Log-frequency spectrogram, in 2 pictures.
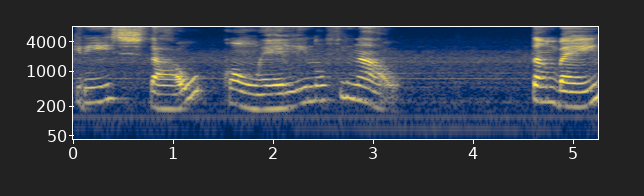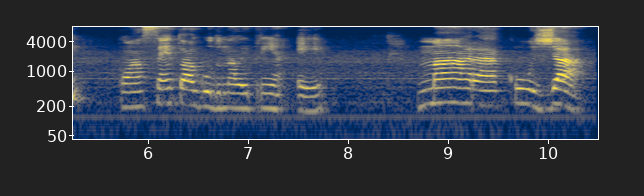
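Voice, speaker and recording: A woman's voice: mid-range voice, echoey room, slight background noise. Woman teacher stressing words for kids. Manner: speaks of herself in third person, stresses each word slowly and loudly. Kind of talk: remote lesson for young children.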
